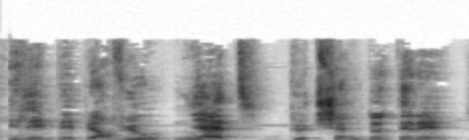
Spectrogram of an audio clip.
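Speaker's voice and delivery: plus aigu et fort, catégorique; coup de gueule. Real, not acted. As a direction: marteler un refus sans appel. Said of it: "peut-être un peu coup de gueule". (coup de gueule catégorique)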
